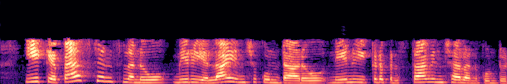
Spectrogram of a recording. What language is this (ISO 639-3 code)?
tel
